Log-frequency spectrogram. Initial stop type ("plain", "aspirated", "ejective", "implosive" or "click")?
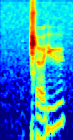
click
